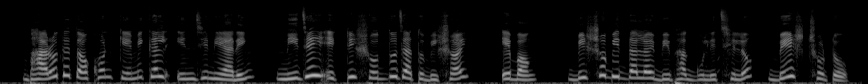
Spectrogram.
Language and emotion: Bengali, neutral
